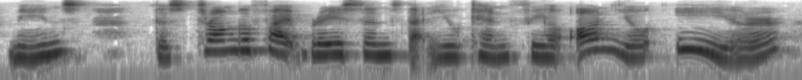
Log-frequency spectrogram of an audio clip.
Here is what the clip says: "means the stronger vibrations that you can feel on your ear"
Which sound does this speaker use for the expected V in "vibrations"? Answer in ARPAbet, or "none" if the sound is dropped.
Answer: F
